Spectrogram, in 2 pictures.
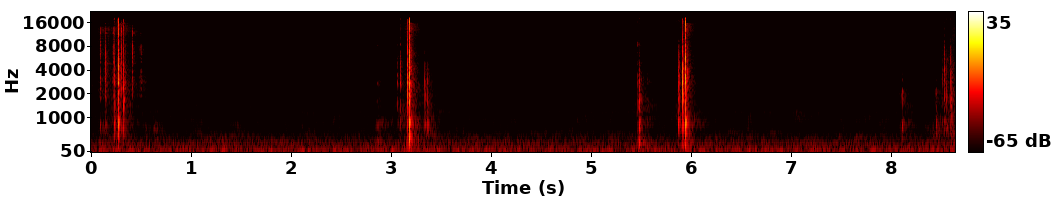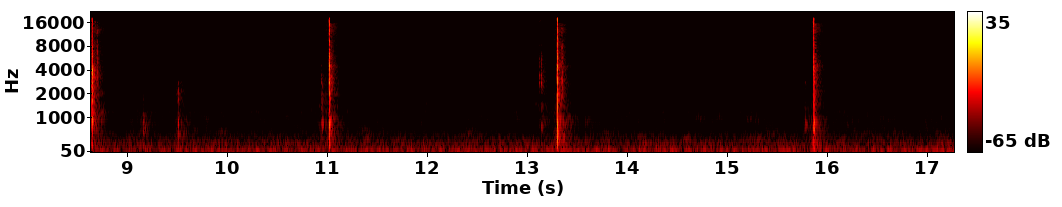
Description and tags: Casio AS-51R Cassette Player BBS Switch
Recording of me flicking the Bass Boost System (BBS) switch on a Casio AS-51R Cassette Player.
Recorded With a Samsung Galaxy S21, edited with Audacity 2.4.2.
80s, AS-51R, Casio, Cassette, Click, Electronic, Handheld, Lofi, Machines, Mechanical, Plastic, Player, Retro, Snap, Switch, Tape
